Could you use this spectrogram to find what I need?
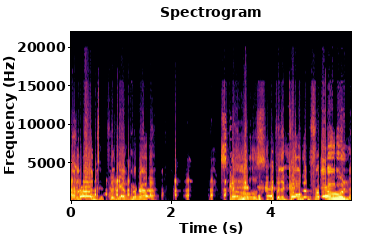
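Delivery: high-pitched frenzied war cry, drawn out at the end; battle shout. Acted. Frenzied fighter crying out for Emperor and Throne, shouted. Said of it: "I'm gonna shout".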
